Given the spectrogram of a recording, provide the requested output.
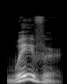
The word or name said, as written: waiver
